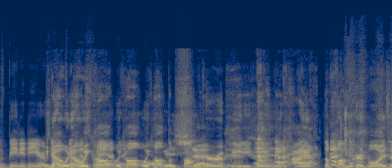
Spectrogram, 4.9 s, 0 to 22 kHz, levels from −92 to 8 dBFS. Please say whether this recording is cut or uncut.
cut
